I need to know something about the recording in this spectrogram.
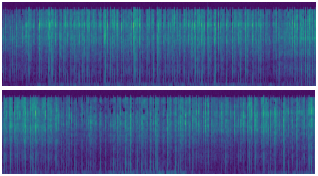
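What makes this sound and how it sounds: Fingertips tap rapidly on an artificial green apple, recorded with a hi-fi microphone. The taps blur into a dense, steady crackling patter with a bright, hissy top and a low rumble underneath, holding an even level throughout.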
